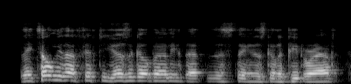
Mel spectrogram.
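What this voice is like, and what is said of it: Speaker's own distinctive accent. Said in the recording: “my funny accent”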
